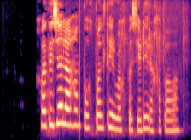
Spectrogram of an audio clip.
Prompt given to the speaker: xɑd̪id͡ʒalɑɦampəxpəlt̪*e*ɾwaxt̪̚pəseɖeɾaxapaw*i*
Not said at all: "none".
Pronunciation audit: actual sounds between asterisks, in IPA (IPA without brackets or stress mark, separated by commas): e, a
